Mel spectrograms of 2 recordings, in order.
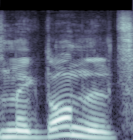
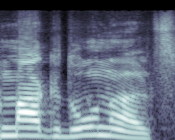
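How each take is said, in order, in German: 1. Der Name wird in der Standardaussprache ausgesprochen. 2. Der Name wird mit einem spöttischen ausländischen Akzent ausgesprochen. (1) "wobei das McDonald's heißt?" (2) "Oder sagst du auch, ich arbeite für McDonald's"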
